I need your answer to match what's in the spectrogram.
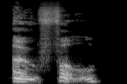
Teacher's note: And the vocabulary I didn't give you, but describes O full, two stressed syllables. That's called a spondee, and it's a metrical foot of two syllables, both of which are long or stressed.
